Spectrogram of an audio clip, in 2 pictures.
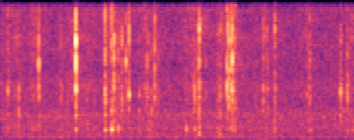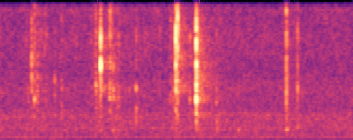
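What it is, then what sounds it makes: Fabric pencil case. Fingertips and nails tap and scratch along the surface of a yellow fabric zip pencil case with a smiley-face print, an elongated, soft-sided case held close in both hands. Quiet, irregular, dry ticks and bright scratchy clicks sound over a soft rustle and a steady low hum.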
